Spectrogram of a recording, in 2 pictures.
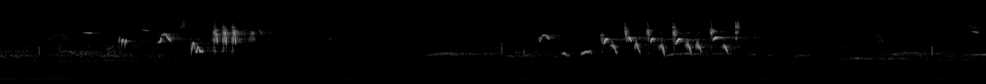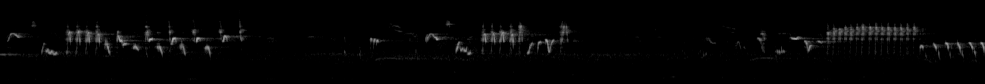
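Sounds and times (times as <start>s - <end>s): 
Luscinia megarhynchos common nightingale song with rapid varied notes and chattering trills: 0.0s - 19.7s.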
